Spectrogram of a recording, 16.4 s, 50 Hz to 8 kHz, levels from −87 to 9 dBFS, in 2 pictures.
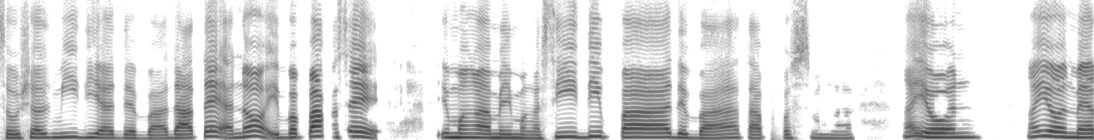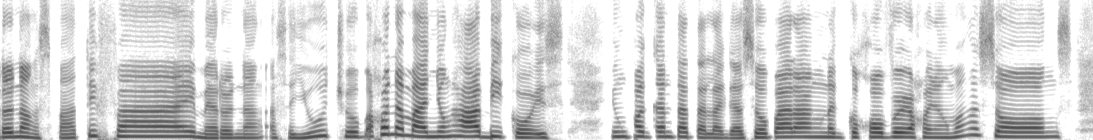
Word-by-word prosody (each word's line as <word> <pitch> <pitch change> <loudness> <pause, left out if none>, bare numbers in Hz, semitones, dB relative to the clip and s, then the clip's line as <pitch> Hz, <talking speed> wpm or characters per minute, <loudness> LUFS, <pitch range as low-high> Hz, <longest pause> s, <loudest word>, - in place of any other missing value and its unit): social 210 +1 -2
media 220 -3 -2
di 190 0 -4
ba, 175 0 -5
dati 200 +7 +2
ano 260 +7 +1
iba 215 +2 +1
pa 275 +6 +7
kasi 265 -2 0 0.5
yung 230 0 +2
mga 215 -2 +2
may 205 0 +1
mga 190 -2 -3
CD 260 +3 -2
pa, 235 -1 +3
di 215 -3 -2
ba 190 +2 -1
tapos 190 +1 -7
mga 185 -2 -10 0.4
ngayon 235 -3 +2 0.3
ngayon 270 -1 +2
meron 230 +2 +3
ng 245 -5 +1
Spotify, 280 - 0
meron 200 -1 -2
ng 200 +1 -6
sa 200 -1 -7
YouTube. 265 +4 -2
Ako 395 0 +3
naman 295 -8 +4
yung 270 +2 -1
hobby 280 -2 +3
ko 230 -3 +1
is 215 -1 -4 0.4
yung 270 - -2
pagkanta 265 -1 -1
talaga 205 -4 -3
so 225 +3 0
parang 250 +1 +1
nagko-cover 245 +1 +1
ako 235 -1 -5
ng 225 - -5
mga 275 +10 -5
songs, 260 -4 -1
235 Hz, 160 wpm, -23 LUFS, 205-265 Hz, 0.5 s, pa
